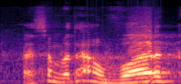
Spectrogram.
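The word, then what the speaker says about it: work: है रहना ठीक है वर्क लेकिन वर्क थोड़ा सा आर साइलेंट रहता है इंग्लिश में यदि आप थोड़ा सा एडवांस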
